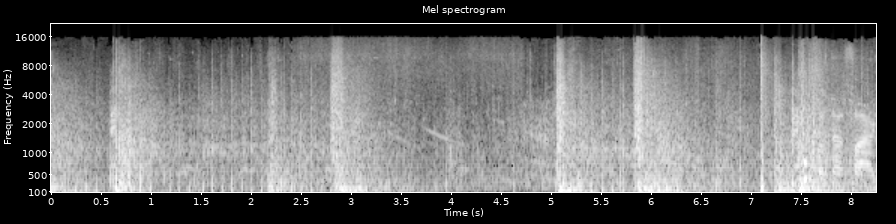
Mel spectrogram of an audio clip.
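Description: Tank firing in a World War II video game battle at night, a few heavy booming blasts standing out over crackling small-arms fire and steady clatter, with voices talking through the fighting.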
